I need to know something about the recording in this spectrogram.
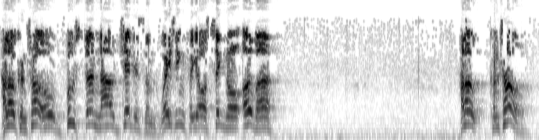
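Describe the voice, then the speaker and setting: Brisk high-pitched 1950s spaceship captain. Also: male voice, lively intonation. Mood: commanding, urgent. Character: commanding male rocket captain, brisk and steady under pressure. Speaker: actor in a radio serial. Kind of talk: 1950s British radio drama acting. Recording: muffled, hissy 1950s radio recording.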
